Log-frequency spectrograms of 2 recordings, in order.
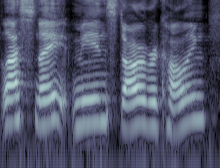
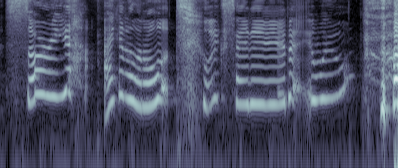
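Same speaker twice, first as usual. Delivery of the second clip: very high-pitched sheepish apology; high cartoonish excitable girl; excitable game girl; 14 semitones higher, 4 dB louder, slower than usual. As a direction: squeal it in a high character voice. Voicing game girl's excited apology.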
